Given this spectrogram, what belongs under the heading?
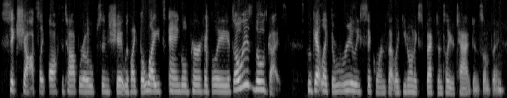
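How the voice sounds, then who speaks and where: A young woman with a thick Long Island accent talks loosely and casually, packing her sentences with "like" and "um". Her voice sits at an ordinary pitch. The recording is dry and a little dull, with no room sound around her. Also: normal speed, no echo. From Las Vegas, Nevada. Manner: casual, slangy, lots of "like" and "um". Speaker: pro wrestler, interview guest. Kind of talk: casual interview chat.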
